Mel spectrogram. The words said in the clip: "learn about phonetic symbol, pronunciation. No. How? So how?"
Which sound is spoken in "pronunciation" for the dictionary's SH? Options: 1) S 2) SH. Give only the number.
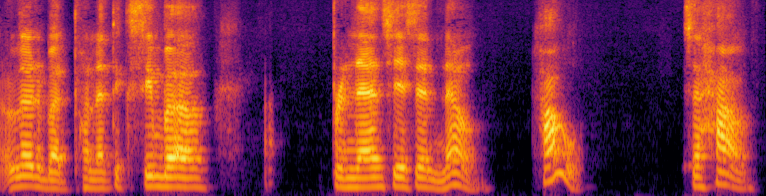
1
